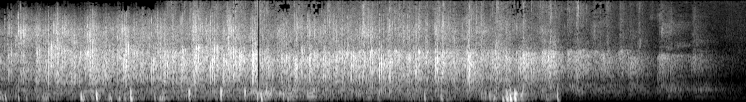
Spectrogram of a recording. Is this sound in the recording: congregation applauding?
yes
